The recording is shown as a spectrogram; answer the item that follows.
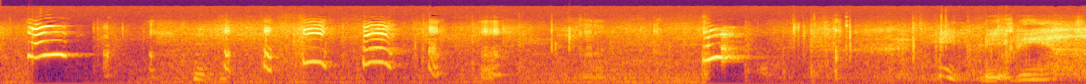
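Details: Whining, squeaky cries from three-week-old Basset Hound puppies, several arched yelps close together, with a woman greeting one pup in a soft voice between the calls.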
